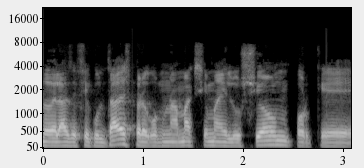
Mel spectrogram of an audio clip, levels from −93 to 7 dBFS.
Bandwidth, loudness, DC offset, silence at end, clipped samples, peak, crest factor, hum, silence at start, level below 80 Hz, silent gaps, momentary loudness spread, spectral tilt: 7.8 kHz; -23 LUFS; under 0.1%; 0 s; under 0.1%; -8 dBFS; 14 dB; none; 0 s; -64 dBFS; none; 5 LU; -6.5 dB/octave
